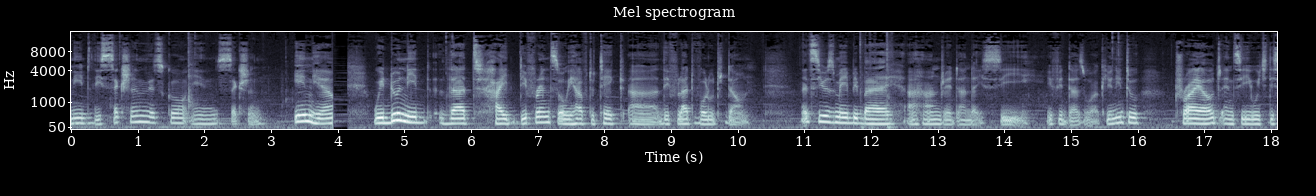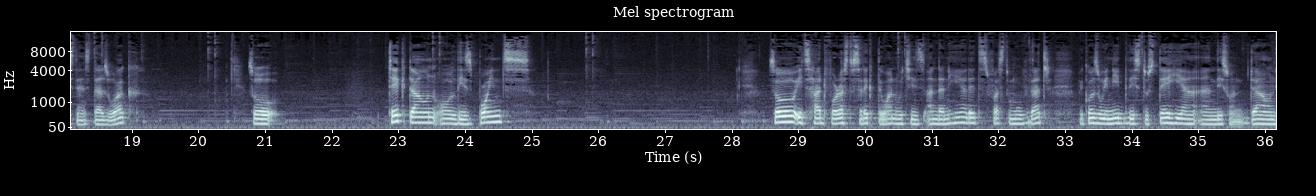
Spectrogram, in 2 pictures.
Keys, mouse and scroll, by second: 4.6 Escape, 10.6 shift+Tab, 11.5-11.8 typing, 15.8 Escape, 24.4 Escape, 25.8 shift+Tab.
